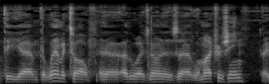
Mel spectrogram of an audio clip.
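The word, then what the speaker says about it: lamotrigine: about the u the lamel otherwise known as lamatrogene. Did I pronounce that right? Lamotraine.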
